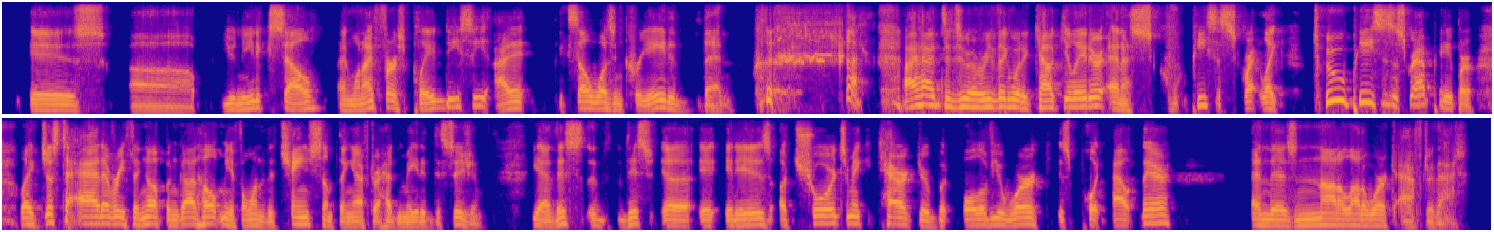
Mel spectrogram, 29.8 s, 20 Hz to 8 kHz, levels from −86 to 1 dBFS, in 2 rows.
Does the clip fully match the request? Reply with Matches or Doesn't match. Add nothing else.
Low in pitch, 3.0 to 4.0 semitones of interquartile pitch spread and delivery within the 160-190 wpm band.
Doesn't match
